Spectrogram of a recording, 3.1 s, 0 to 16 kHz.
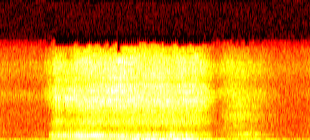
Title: Very Loud Nasal snoring - 2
